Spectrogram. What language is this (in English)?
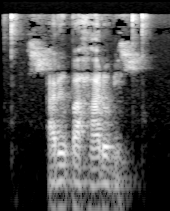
Guarani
